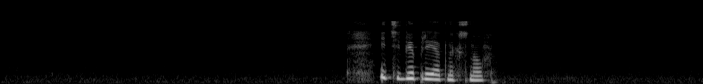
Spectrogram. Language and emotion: Russian, positive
